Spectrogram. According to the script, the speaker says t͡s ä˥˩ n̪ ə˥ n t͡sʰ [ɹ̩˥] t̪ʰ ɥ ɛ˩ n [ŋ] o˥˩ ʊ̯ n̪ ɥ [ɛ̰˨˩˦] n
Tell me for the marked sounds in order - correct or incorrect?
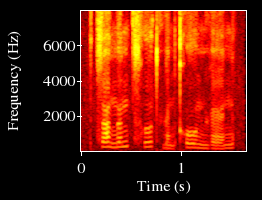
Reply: incorrect: ɹ̩˥˩, incorrect: kʰ, incorrect: ɛ˧˥

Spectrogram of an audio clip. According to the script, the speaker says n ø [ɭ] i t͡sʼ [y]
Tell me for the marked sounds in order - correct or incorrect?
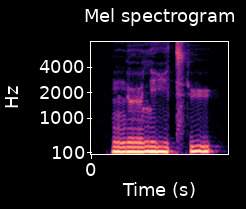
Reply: incorrect: l, correct

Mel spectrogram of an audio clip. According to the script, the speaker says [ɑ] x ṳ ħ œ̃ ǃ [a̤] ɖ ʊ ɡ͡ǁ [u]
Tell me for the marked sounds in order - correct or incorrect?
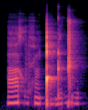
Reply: incorrect: a, correct, correct

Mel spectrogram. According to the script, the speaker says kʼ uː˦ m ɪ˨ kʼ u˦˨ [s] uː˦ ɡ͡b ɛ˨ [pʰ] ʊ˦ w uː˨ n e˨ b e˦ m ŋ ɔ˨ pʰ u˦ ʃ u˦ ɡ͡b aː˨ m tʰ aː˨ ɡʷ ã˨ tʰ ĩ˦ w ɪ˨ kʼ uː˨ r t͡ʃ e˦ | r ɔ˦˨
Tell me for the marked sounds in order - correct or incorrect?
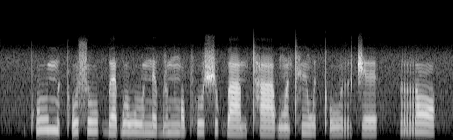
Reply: correct, incorrect: ɓ

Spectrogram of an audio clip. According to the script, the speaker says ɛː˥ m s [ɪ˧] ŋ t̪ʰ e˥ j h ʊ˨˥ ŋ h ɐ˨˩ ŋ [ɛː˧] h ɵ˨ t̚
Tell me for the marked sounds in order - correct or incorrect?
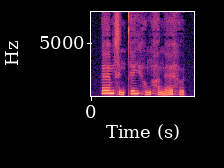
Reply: incorrect: ɪ˨˩, correct

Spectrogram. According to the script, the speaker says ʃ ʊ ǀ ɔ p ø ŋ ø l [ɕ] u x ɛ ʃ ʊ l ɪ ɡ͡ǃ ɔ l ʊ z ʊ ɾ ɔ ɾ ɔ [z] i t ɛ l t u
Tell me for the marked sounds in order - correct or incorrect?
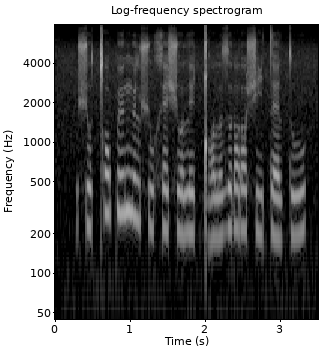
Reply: incorrect: ʃ, incorrect: ʃ

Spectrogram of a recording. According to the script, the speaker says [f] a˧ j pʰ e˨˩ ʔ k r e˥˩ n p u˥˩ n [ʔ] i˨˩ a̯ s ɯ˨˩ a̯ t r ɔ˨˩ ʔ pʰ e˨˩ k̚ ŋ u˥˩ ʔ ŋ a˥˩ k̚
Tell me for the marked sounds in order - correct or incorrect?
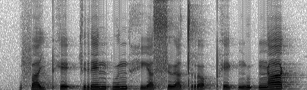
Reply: correct, incorrect: h

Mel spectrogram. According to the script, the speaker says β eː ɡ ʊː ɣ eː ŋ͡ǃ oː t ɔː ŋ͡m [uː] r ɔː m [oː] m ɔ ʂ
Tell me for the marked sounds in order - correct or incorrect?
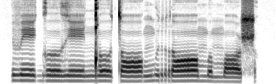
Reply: incorrect: u, incorrect: o

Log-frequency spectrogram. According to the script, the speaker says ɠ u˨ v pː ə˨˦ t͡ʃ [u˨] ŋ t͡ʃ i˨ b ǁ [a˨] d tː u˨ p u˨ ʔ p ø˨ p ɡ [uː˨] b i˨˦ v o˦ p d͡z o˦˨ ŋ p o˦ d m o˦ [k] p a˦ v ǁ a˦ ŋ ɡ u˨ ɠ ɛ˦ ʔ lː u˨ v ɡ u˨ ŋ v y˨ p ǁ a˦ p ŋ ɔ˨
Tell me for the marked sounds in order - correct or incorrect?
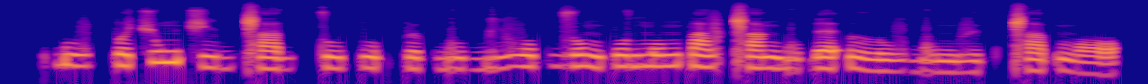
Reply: incorrect: u˦, correct, incorrect: u˨, incorrect: ŋ

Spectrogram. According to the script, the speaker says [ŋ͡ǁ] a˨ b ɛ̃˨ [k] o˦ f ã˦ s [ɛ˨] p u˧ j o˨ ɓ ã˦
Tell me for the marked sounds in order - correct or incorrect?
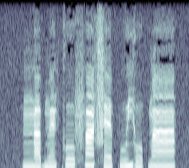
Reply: incorrect: ŋ, correct, correct

